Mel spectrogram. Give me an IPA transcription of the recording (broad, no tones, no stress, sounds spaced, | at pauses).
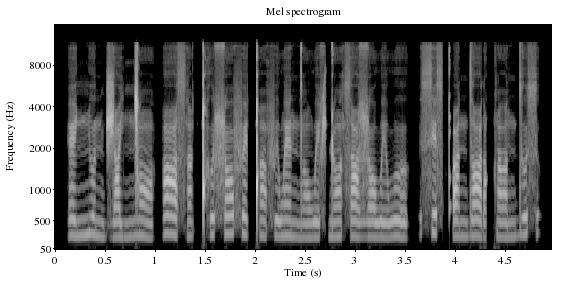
ɛ ɲ ʊ n d͡ʒ ɑ j ŋ͡ǀ ɔ̃ | ɑ s ɑ̃ ǃʰ ʊ ɬ ɔ f ɛ ǃ ɑ̃ f ɪ w ɛ̃ n d ɔ̃ w ɪ ɬ ɖ ɔ̃ s ɑ ɮ ɔ w ɪ w ʊ | s ɪ s qʼ ʊ n d ɑ ɾ ʊ q ɾ ɑ̃ n d ʊ s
